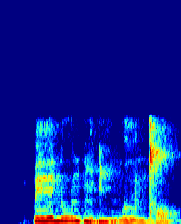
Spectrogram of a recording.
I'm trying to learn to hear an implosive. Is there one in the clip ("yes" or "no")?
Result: yes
